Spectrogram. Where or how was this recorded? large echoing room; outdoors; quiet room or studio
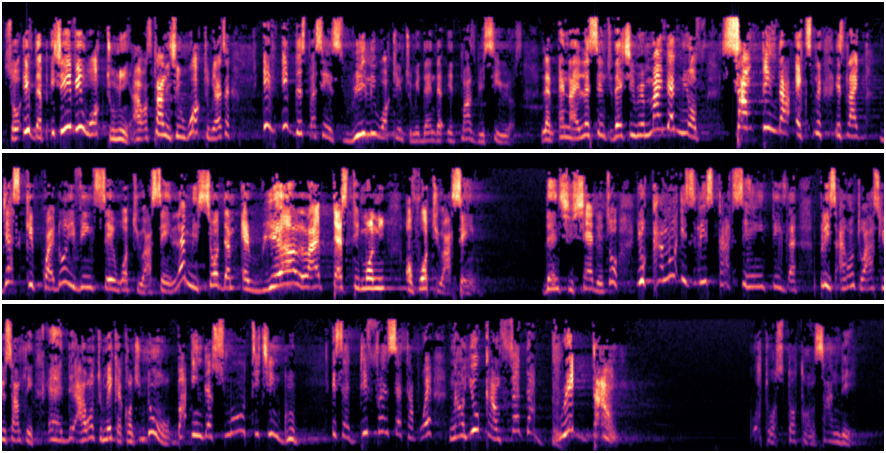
large echoing room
